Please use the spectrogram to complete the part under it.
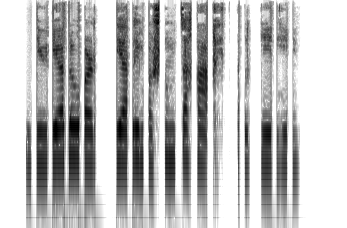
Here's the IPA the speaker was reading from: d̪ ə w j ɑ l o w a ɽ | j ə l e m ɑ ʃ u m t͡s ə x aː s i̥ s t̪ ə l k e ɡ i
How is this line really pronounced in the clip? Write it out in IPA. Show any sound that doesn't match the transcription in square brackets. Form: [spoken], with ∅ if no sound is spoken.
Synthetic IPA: d̪ ə w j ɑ l o w a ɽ | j [ɑ] l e m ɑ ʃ u m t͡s ə x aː [x] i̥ s t̪ ə l k e ɡ i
